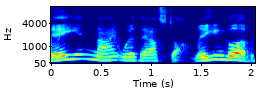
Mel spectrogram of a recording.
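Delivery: plain reading voice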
